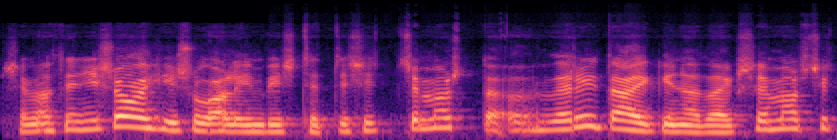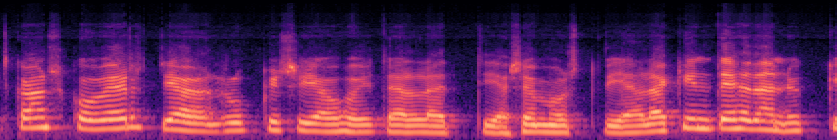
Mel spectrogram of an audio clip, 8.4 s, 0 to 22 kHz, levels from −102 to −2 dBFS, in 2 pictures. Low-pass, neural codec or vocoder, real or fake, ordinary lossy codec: 19.8 kHz; vocoder, 44.1 kHz, 128 mel bands, Pupu-Vocoder; fake; Opus, 32 kbps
